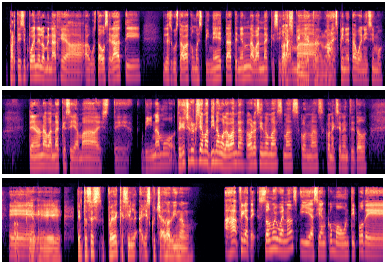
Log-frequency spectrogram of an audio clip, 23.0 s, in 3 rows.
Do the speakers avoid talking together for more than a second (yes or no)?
no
